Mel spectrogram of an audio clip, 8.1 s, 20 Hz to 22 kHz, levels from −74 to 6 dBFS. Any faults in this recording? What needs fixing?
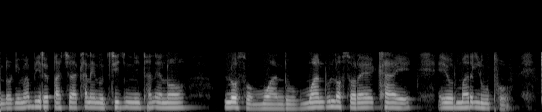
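Nothing here needs fixing: the speech arrives as ordinary G.711 A-law telephone audio, with its band topping out near 3.8 kHz as that format is built to do.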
